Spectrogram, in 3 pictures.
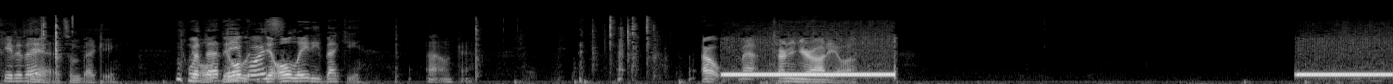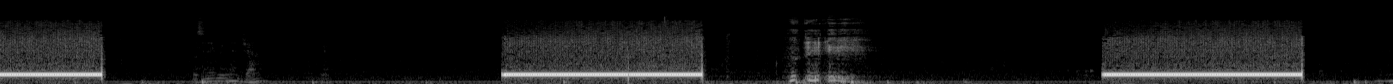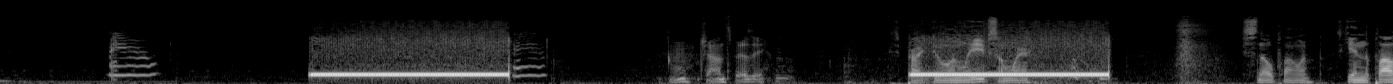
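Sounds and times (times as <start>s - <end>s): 
speech: 0.0s - 3.7s, 4.3s - 4.8s, 7.0s - 8.8s, 35.1s - 35.9s, 37.6s - 38.2s, 40.4s - 41.7s
ringback tone of an outgoing phone call: 7.2s - 9.0s, 13.0s - 15.0s, 19.0s - 21.0s, 25.0s - 27.0s, 31.0s - 33.0s, 37.0s - 39.0s.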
